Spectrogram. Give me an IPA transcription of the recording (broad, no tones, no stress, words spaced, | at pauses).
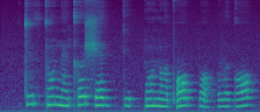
tyθ tõ nɛ̃kʰə ʃɛɡ kːipːɔ̃nɔ̃ɐ̯ pʼɔpːɔ | βəɡɔ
